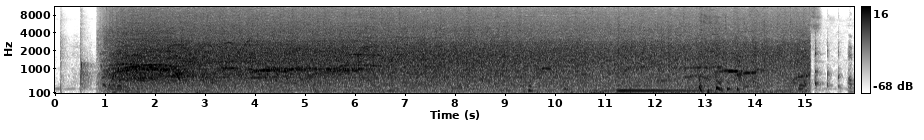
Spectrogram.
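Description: A crowd applauds steadily and loudly for about fourteen seconds, a dense wash of clapping with faint cheers mixed in, before it cuts off abruptly.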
